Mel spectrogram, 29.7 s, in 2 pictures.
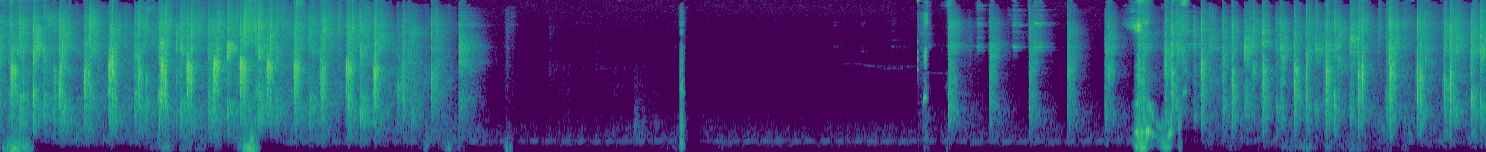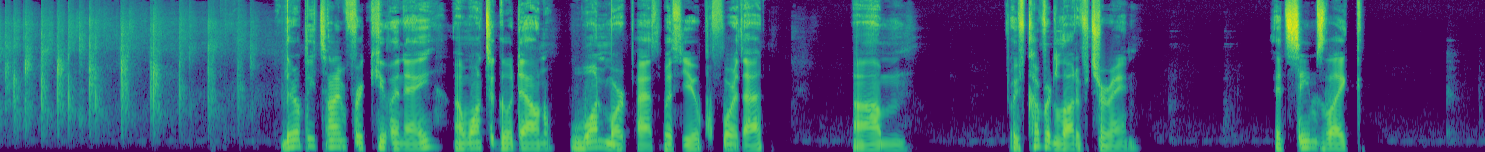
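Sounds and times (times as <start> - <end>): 
audience applause: 0.0 - 4.8, 10.7 - 18.2
speech: 17.7 - 22.6, 23.4 - 24.0, 25.0 - 26.3, 27.6 - 28.5.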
